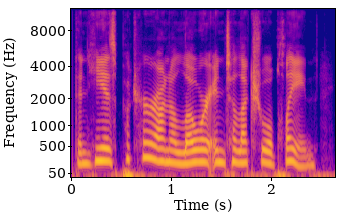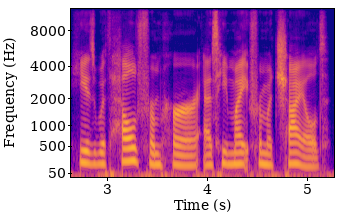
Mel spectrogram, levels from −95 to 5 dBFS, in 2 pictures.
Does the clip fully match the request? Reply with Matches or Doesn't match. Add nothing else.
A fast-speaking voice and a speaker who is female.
Matches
